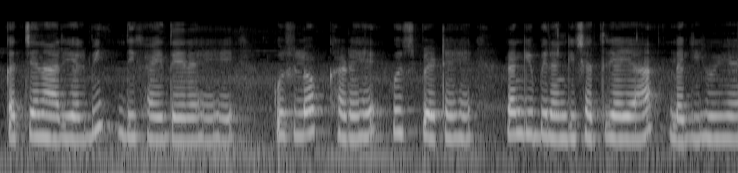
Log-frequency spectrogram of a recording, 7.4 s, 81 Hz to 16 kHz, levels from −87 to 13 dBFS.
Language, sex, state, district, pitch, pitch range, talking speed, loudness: Hindi, female, Bihar, Begusarai, 235 Hz, 230-260 Hz, 170 wpm, -26 LUFS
